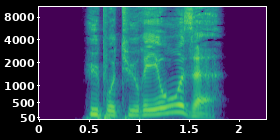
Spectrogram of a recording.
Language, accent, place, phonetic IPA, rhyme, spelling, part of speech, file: German, Germany, Berlin, [hypotyʁeˈoːzə], -oːzə, Hypothyreose, noun, De-Hypothyreose.ogg
- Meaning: hypothyroidism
